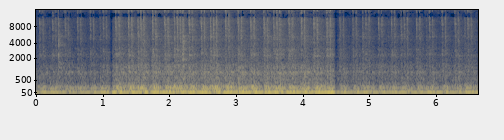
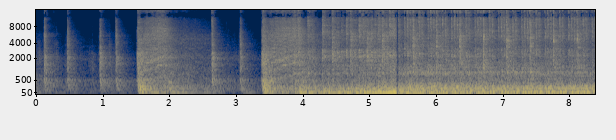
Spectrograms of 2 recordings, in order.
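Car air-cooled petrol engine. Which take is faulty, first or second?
first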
